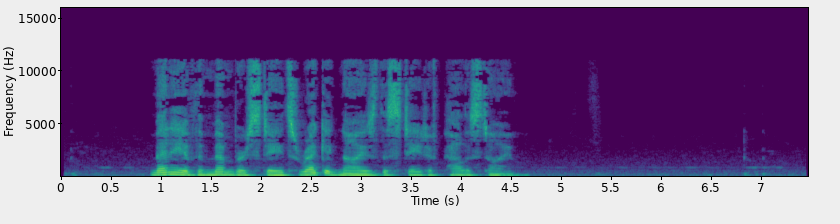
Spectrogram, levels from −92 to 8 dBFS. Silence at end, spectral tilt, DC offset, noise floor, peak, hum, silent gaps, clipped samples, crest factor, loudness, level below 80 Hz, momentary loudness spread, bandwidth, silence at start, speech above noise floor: 2.8 s; -5.5 dB/octave; under 0.1%; -58 dBFS; -4 dBFS; none; none; under 0.1%; 18 dB; -21 LUFS; -56 dBFS; 9 LU; 11.5 kHz; 0.9 s; 38 dB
